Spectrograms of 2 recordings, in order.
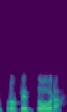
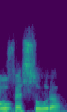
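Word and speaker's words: profesora: सर ठीक है तो इसका नेचुरल स्पेस कहां पर पड़ना चाहिए इस पर तो पर तो इस वर्ड को जब बोला जाता है इसको ऐसे ही बोला जाता है प्रोफेसोरा तो प्रोफेसोरा हां सुनने में लगा कि तो पर स्ट्रेस है प्रोफेसोरा राइट रेगला इसमें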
